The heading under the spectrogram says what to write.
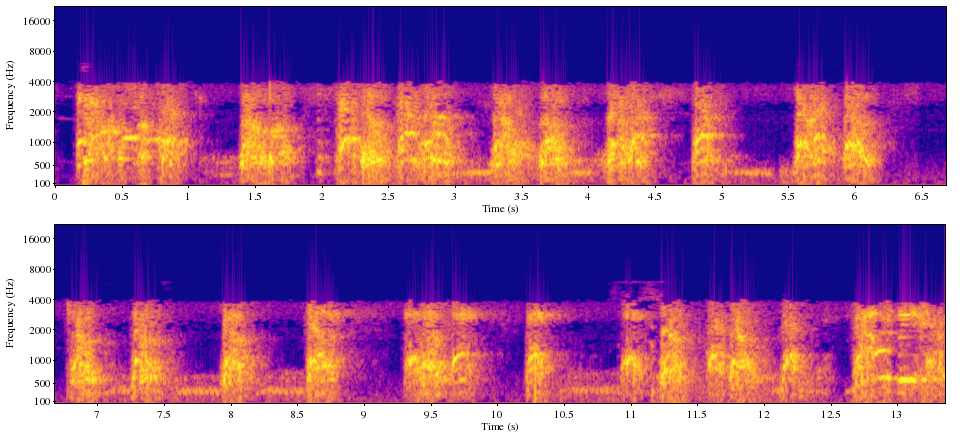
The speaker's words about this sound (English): What was that again, please? I think that's a bark. I think so, too. Let me hear that again. Come on, bark it up.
